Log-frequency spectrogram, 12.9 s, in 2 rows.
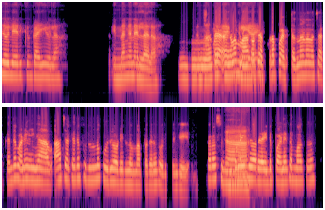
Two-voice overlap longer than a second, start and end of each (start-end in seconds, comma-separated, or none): none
